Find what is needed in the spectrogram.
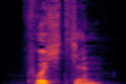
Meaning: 1. diminutive of Frucht 2. mischievous child, rascal
- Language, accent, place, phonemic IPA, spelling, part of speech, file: German, Germany, Berlin, /ˈfʁʏçtçən/, Früchtchen, noun, De-Früchtchen.ogg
